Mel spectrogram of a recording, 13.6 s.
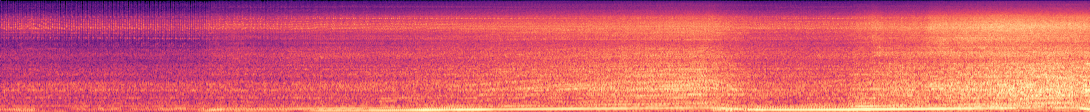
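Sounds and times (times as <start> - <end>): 
car engine recorded onboard: 0.0 - 13.6.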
